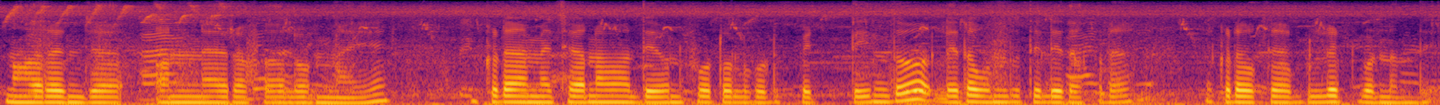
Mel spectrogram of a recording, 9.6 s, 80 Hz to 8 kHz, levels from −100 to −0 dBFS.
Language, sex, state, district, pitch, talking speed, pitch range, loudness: Telugu, female, Andhra Pradesh, Sri Satya Sai, 165 Hz, 125 wpm, 160-170 Hz, -18 LUFS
